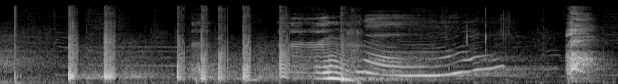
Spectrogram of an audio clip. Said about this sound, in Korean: 방귀를 뀌었다. 어, 어, 독한 냄새. 방귀 맞네, 맞아.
